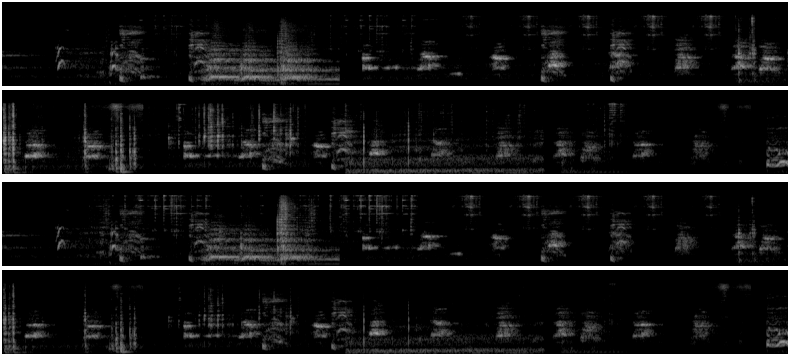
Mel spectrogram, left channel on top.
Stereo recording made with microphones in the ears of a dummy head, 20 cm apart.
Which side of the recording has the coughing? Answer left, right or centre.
left.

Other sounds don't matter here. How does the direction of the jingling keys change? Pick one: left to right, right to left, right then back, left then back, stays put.
right to left.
